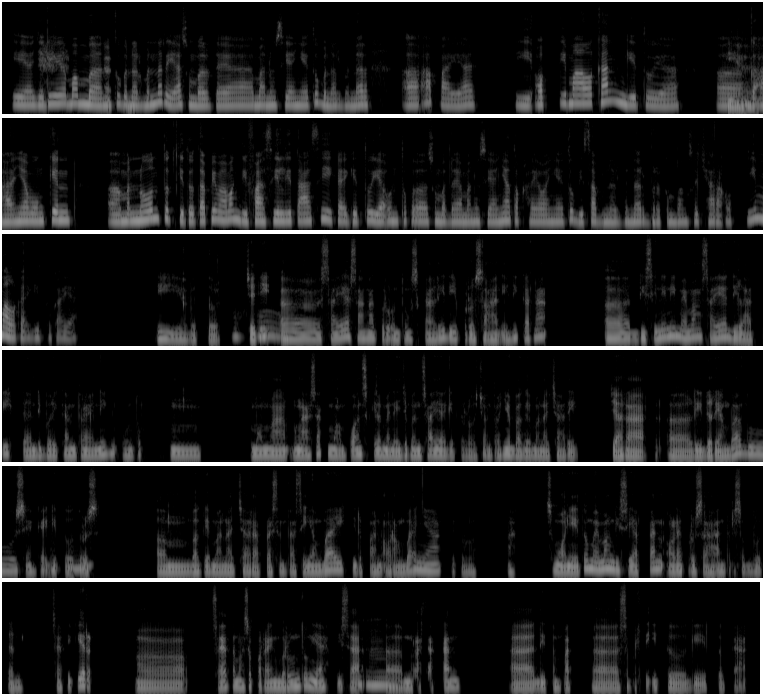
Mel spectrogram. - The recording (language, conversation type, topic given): Indonesian, podcast, Apakah kamu pernah mendapat kesempatan karena berada di tempat yang tepat pada waktu yang tepat?
- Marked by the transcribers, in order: in English: "training"; in English: "skill management"; in English: "leader"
